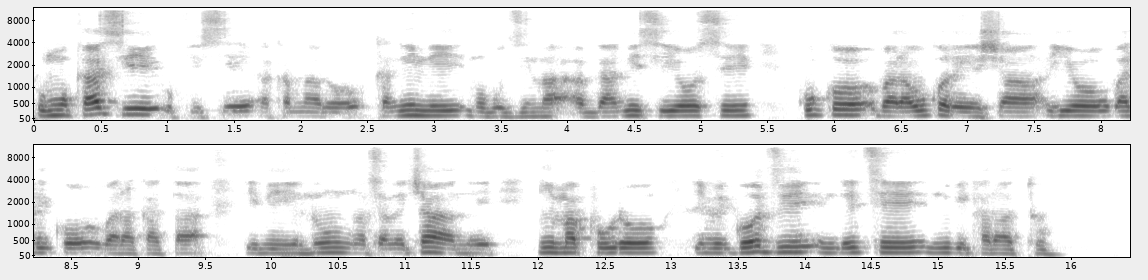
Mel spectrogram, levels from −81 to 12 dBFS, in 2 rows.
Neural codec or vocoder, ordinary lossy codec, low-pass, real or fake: autoencoder, 48 kHz, 32 numbers a frame, DAC-VAE, trained on Japanese speech; AAC, 32 kbps; 10.8 kHz; fake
